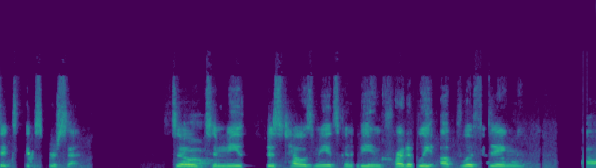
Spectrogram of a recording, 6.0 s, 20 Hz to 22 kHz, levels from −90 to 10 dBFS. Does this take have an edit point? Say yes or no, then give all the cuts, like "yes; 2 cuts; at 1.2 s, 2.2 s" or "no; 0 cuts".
no; 0 cuts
